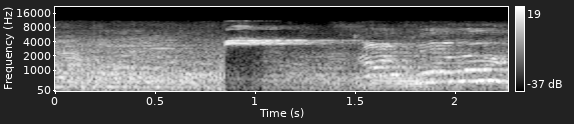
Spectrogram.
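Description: Wrestling referee's whistle: one steady, high-pitched blast starting a little under halfway through and lasting just over half a second, with voices in the gym before and after it.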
